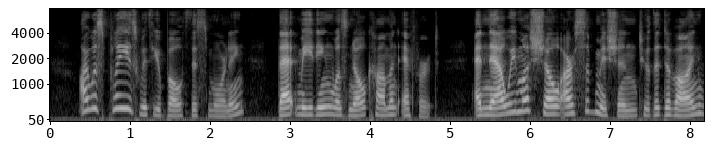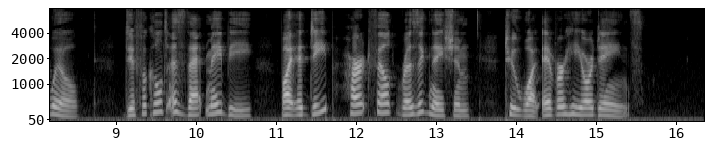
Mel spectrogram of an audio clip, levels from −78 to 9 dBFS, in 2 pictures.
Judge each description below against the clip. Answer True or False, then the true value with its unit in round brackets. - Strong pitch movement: False (4.6 semitones)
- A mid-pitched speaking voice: True (180 Hz)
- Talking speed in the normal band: True (145 wpm)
